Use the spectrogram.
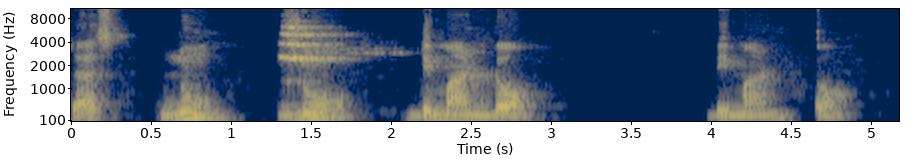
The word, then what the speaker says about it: demandons: Nous demandons. Demandons. It is not pronounced as ONS. It is pronounced till here only.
